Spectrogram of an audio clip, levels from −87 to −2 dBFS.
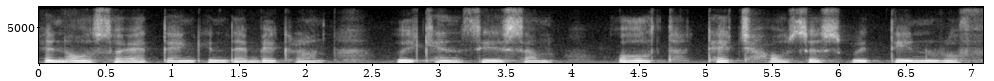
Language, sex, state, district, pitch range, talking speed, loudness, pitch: English, female, Nagaland, Kohima, 195-205 Hz, 145 wpm, -15 LUFS, 200 Hz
